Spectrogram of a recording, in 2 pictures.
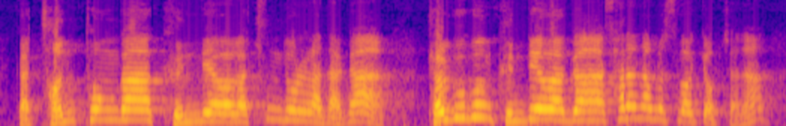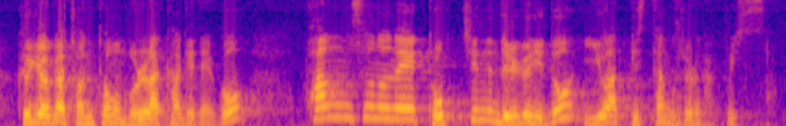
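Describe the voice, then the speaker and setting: A man teaching a literature class, explaining a story by asking quick questions and answering them himself. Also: sits high, fairly bright tone. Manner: breaks into short acted quotes of characters. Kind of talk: recorded classroom lecture.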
